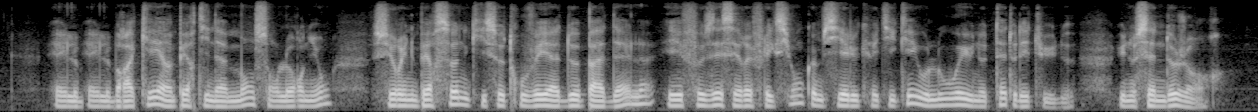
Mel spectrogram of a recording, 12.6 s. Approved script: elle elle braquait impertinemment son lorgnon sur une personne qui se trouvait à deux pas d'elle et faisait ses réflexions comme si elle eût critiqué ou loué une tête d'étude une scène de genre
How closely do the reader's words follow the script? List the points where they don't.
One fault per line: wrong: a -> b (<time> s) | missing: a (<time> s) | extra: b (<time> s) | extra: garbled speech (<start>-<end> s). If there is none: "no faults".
no faults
